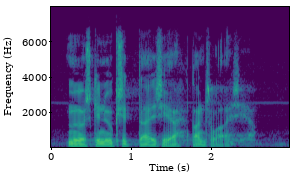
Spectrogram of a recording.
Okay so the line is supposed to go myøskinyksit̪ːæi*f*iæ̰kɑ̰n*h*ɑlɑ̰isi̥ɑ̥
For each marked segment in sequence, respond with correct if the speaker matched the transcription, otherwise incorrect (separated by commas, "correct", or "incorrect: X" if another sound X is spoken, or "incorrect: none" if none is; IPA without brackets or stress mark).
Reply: incorrect: s, incorrect: s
